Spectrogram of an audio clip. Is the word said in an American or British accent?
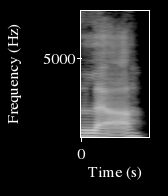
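British. It is said with a British non-rhotic vowel. "the way Mary Berry says"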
